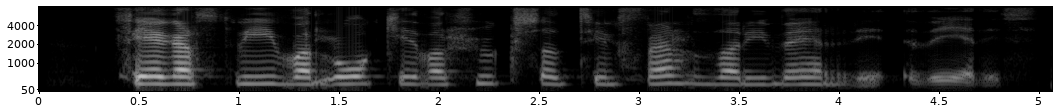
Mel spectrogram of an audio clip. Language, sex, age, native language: Icelandic, male, 12, Icelandic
